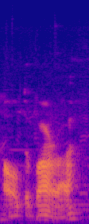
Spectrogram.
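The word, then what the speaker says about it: Aldabra: if we're looking at the tortoises they are aldebara that's how you pronounce it tortoise um it looks like they're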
